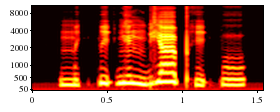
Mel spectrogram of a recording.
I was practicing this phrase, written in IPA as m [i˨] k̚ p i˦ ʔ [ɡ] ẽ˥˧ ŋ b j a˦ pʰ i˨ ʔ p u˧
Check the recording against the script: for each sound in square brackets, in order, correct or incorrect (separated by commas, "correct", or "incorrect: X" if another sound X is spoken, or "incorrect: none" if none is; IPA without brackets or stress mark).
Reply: correct, correct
